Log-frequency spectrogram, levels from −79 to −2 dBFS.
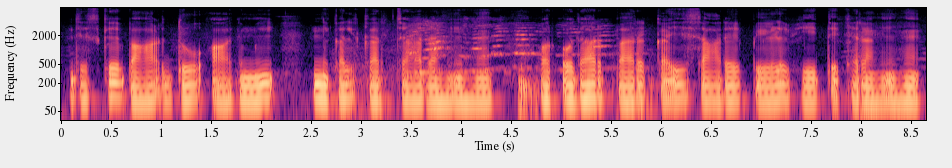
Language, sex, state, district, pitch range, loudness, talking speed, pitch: Hindi, male, Madhya Pradesh, Bhopal, 85-90 Hz, -17 LUFS, 130 wpm, 85 Hz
